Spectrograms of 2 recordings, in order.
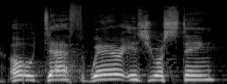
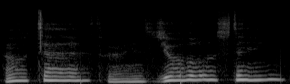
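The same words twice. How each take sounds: First: "O death, where is your sting" declaimed loud and high, slowing at the end; proclaimed reading. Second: "Oh, death, where is your sting" sung soft and very slow; sung softly. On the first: Preacher reading the verse aloud to the church, loud and slow. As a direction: ring it out like scripture. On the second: Preacher singing the familiar song line to the congregation, soft and slow. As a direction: croon it like the hymn. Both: Shown as a demonstration. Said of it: "we sing that song a lot".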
